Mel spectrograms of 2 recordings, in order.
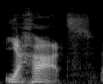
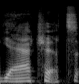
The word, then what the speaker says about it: Yachats: Yahats. Y-A-C-H-A-T-S. It rhymes with hots. – Okay, so that's why I've been going around saying Yachits, and nobody knows what I'm talking about.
